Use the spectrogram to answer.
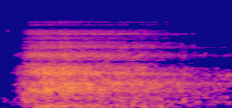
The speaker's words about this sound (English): Now, take a deep breath in through your nose and out through your mouth.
